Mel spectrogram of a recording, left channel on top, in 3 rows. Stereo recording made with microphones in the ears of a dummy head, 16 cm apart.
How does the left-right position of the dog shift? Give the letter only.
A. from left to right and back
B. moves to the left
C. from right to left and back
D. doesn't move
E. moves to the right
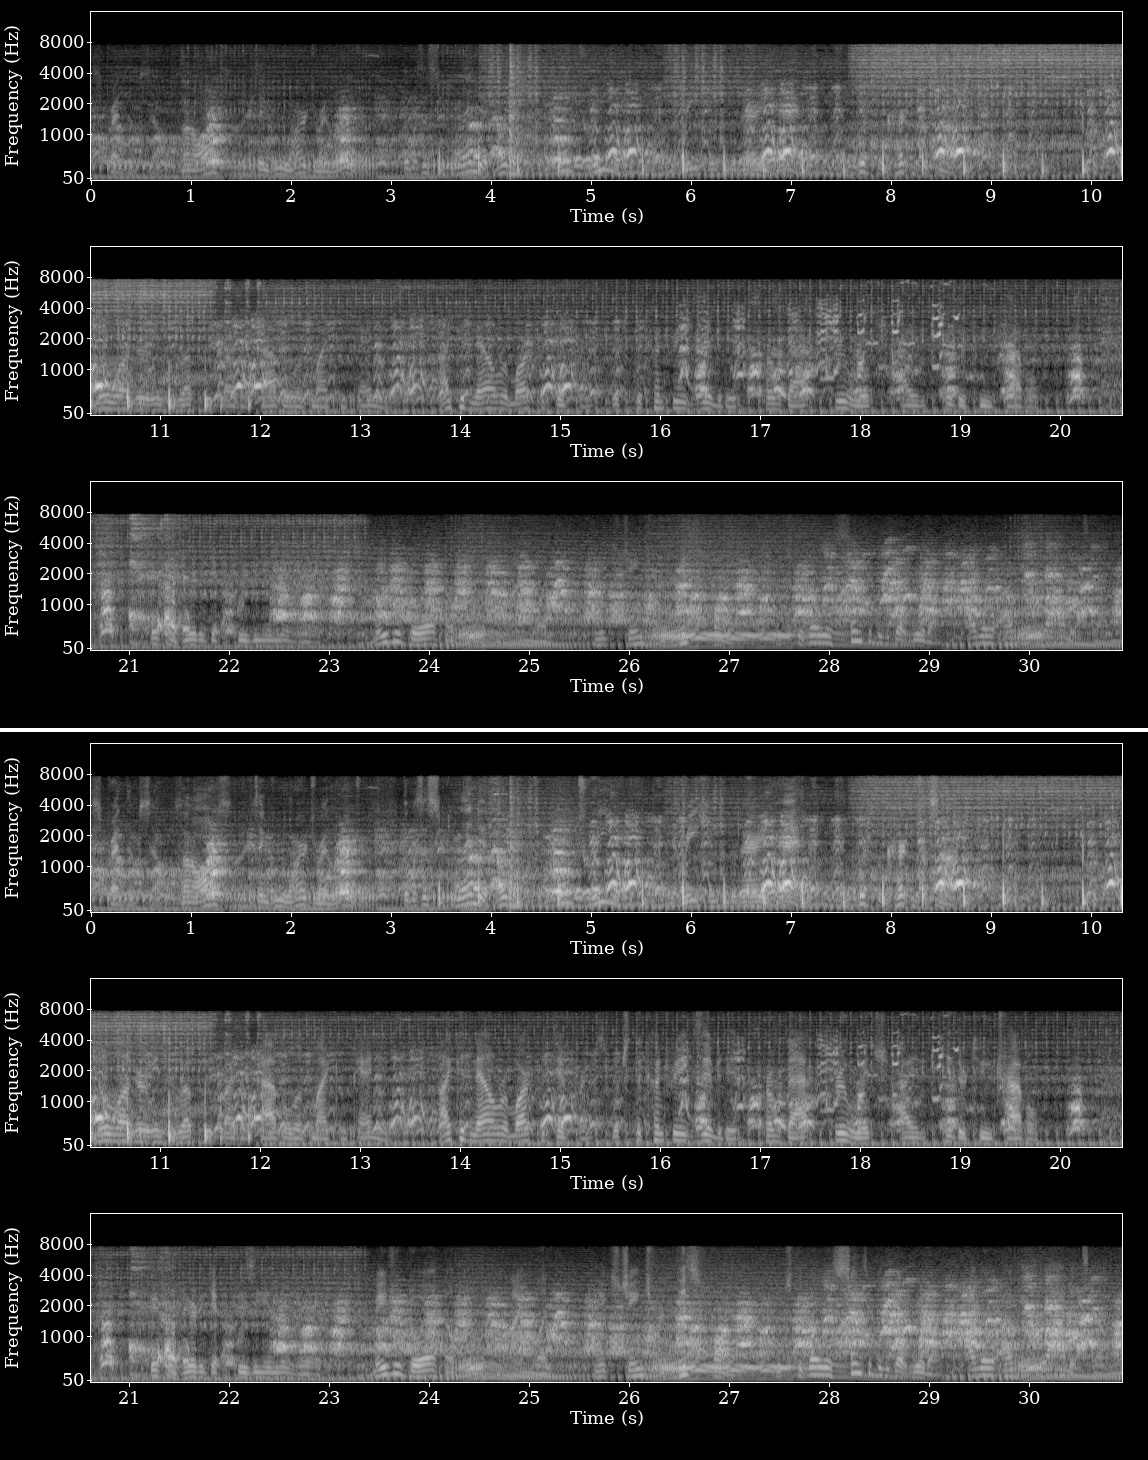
C.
